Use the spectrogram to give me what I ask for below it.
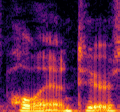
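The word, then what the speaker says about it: palantír: I'm always inclined to pronounce it palanteer cuz there's an accent on this eye, but in the movie, Gandalf says palanteer, so I guess we're going with that.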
